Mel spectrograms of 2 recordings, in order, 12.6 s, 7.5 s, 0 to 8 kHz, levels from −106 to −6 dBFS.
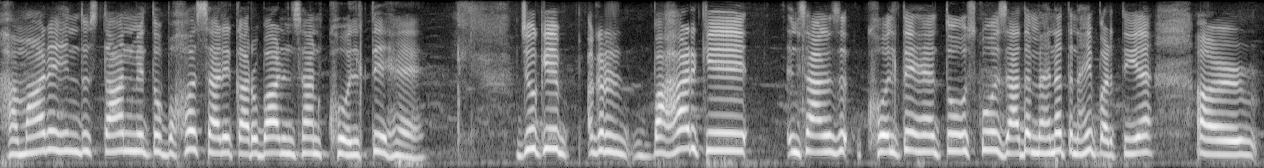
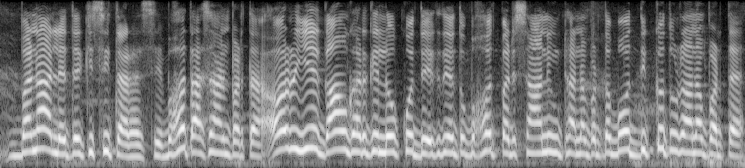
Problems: background sounds at intervals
